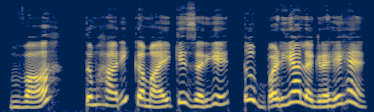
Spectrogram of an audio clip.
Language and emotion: Hindi, happy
